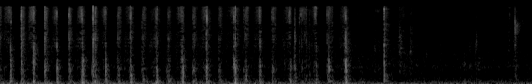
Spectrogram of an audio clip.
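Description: Tarot deck being shuffled by hand: a quick run of crisp card clicks that thins out and stops about four seconds in.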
